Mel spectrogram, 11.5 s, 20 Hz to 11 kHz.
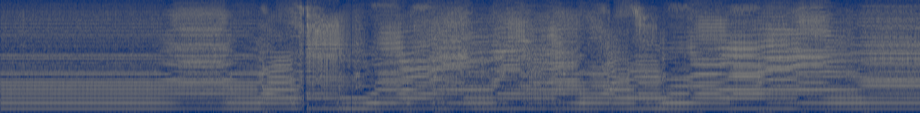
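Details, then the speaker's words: Hammarlund SP-600 receiver under repair after a prior owner's modification was altered: steady deep hum with hiss and crackle, no station; owner suspects another failed capacitor, cause unfound. "Doesn't sound right, does it? Does not sound right. For all I know, another capacitor has failed in this radio, and you know, I haven't caught up with that yet."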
